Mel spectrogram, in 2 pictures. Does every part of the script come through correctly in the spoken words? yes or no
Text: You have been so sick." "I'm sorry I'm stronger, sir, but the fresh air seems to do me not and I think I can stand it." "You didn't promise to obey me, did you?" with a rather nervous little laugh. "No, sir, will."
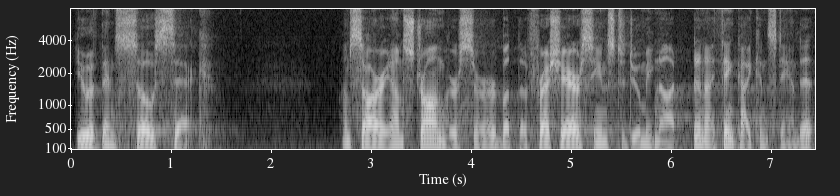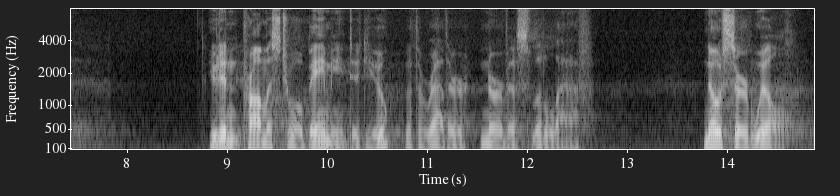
yes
